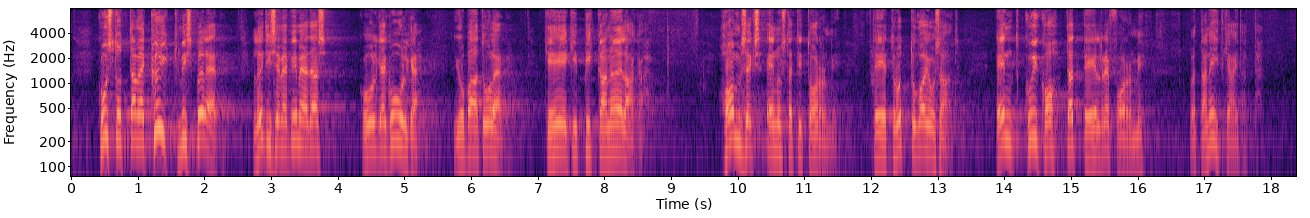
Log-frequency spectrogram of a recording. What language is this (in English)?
Estonian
